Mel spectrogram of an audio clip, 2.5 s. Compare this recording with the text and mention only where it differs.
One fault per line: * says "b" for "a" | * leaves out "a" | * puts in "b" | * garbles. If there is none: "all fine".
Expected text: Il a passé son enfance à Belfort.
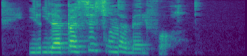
* puts in "il"
* leaves out "enfance"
